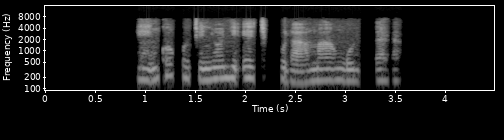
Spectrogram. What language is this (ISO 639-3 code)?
lug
